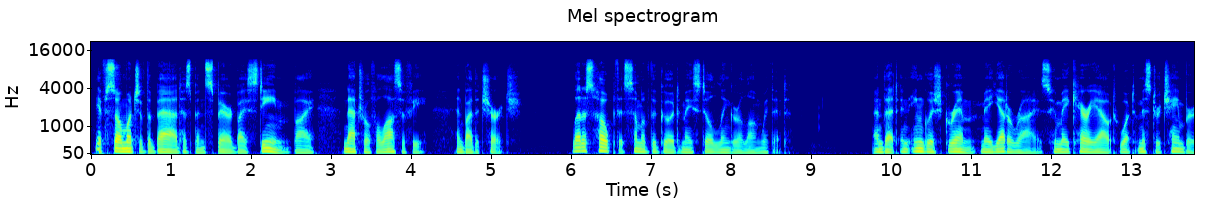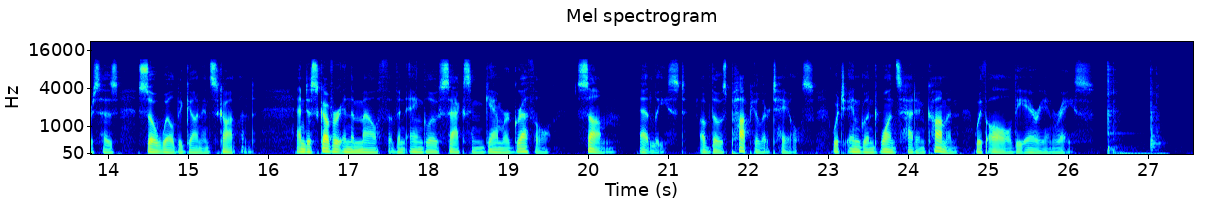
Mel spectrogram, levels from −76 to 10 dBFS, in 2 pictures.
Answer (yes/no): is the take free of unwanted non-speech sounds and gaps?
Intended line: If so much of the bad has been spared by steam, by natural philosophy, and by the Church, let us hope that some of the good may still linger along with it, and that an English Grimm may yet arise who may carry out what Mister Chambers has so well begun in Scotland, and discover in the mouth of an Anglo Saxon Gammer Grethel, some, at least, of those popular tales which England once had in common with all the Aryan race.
no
